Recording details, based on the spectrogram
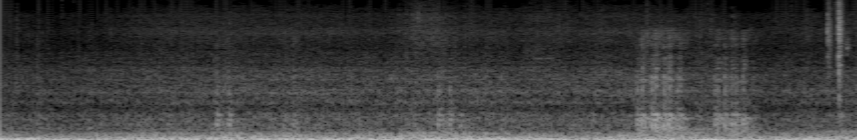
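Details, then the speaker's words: Auction-bought Chevy Sonic on first drive after engine work, warmed up; heavy low road rumble with short loose rattles every second or so from the front end over bumps; source not identified: front-end rattle while driving. "There seems to be some rattling sound as you probably heard. We'll get out of the car."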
